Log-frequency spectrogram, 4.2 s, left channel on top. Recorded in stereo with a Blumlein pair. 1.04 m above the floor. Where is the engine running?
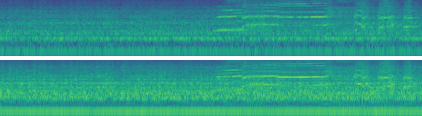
55° right, 3 m.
